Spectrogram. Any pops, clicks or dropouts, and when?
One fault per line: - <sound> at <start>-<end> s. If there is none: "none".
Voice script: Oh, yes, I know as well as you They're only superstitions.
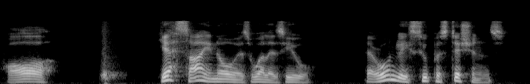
- whoosh at 1.0-1.3 s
